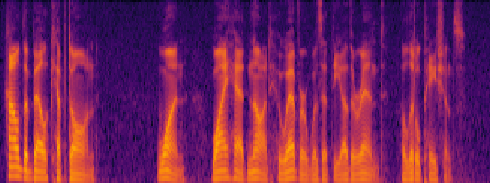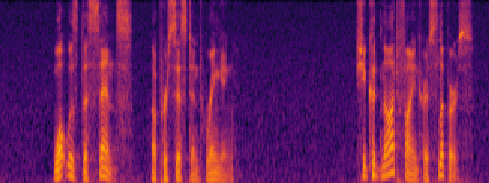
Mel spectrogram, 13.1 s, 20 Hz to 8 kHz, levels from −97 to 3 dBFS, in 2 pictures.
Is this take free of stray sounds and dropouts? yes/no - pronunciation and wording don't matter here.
yes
